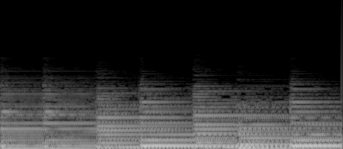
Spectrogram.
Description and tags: Few notes being played on digital sampled piano.
few-notes, piano, low, notes, samples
